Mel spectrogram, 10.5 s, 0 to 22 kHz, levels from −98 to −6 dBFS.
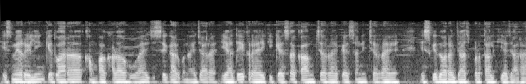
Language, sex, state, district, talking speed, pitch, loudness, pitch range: Hindi, male, Chhattisgarh, Kabirdham, 205 wpm, 105 Hz, -14 LUFS, 105-110 Hz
